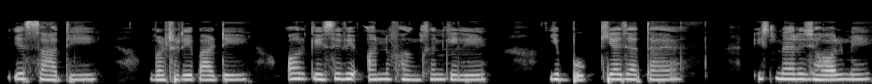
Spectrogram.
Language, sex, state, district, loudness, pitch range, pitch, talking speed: Hindi, female, Uttar Pradesh, Gorakhpur, -17 LUFS, 220-245 Hz, 230 Hz, 145 wpm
